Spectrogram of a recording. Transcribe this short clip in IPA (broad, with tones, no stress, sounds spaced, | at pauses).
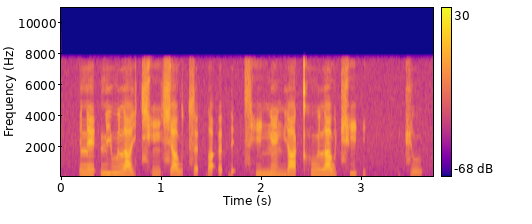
l e˦ ʔ l j u˦ l a˨˩ j t͡ɕʰ ĩ˨˩ ɕ a˧ w t͡s ə˨ t̚ a˦ ʔ ə˨ t̚ e˦ ʔ t͡sʰ i˦ ŋ ẽ˥˧ ŋ j a˦ kʰ u˦ l a˥˧ w t͡ɕʰ i˦ ʔ | t͡ɕ u˨˩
